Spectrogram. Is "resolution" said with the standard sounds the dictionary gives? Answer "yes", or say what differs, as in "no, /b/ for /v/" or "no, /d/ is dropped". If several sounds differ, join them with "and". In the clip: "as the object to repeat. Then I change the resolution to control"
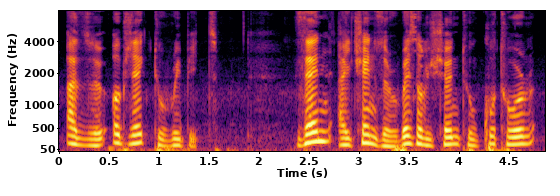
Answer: yes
